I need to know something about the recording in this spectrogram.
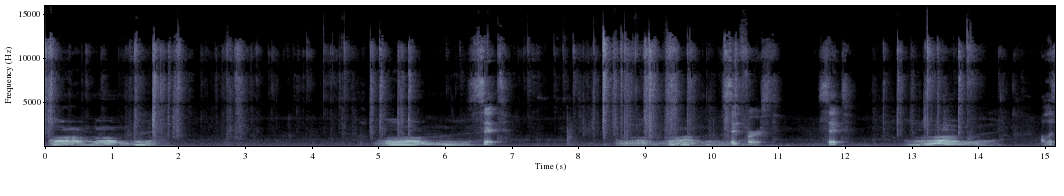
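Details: Indoor pet dog from a household with a husky and a shiba inu, persistently asking for treats: four bursts of wavering, yodel-like whining howls rising and falling in pitch, separated by pauses, with people talking between them.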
